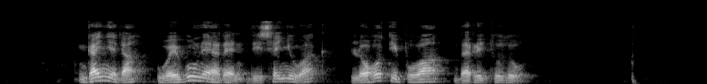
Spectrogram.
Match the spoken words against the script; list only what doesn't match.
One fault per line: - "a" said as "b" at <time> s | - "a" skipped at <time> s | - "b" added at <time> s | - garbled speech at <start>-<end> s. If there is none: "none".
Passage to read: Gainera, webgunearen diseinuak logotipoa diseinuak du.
- "diseinuak" said as "berritu" at 4.7 s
